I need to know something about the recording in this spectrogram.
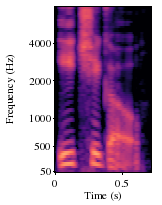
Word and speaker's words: Echigo: take their lands in Ichigo. I feel like I'm pronouncing that weird because it's spelled Echigo, and I'm like, I know Ichigo.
